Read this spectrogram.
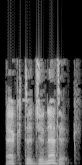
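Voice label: "ectogenetic", British English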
